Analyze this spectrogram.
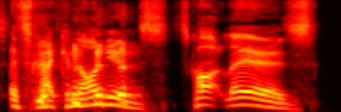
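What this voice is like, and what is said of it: Poor Shrek character voice. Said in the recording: “terrible Shrek impression.”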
